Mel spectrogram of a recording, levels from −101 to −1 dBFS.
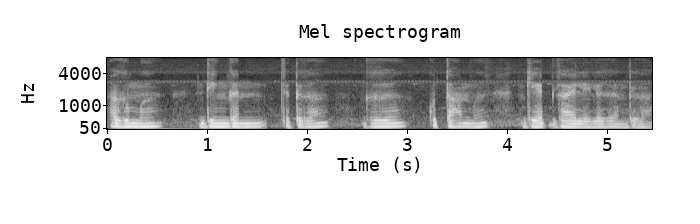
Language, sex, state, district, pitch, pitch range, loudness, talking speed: Wancho, male, Arunachal Pradesh, Longding, 125 Hz, 120-130 Hz, -17 LUFS, 165 wpm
